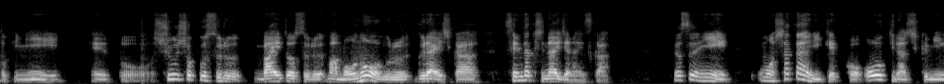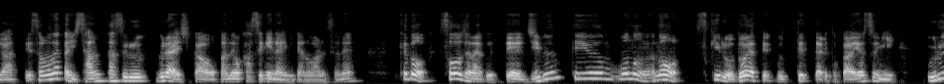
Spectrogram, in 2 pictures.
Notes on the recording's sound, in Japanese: ZOOMでの収録の様子は動画でも公開！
